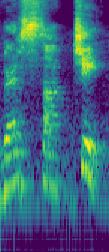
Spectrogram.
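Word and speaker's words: Versace: Then वर्साचे. CI अगर जिस word में है समझो इटालियन है लास्ट में, और CE समझो वो भी इटालियन है, तो C की साउंड च हो जाती है.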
